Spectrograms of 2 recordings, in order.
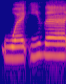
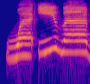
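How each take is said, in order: First: The opening syllable is said evenly without pressure. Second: The opening syllable is pressed hard and stretched. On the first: The speaker calls it right. "biasa seperti biasa saja, tidak ditinggikan gitu ya, tidak dipanjangkan" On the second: The speaker calls it wrong. "suka terlalu menekan di awal ya. Wa idza biasanya seperti itu"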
